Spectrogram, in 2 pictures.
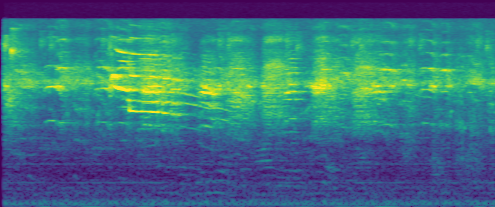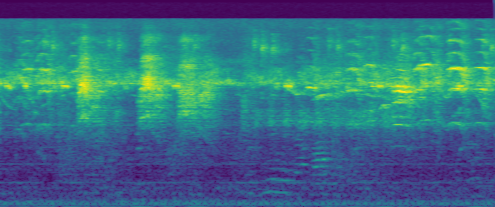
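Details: Indian grey hornbill squealing while wagging its tail back and forth, a second hornbill joining it, a koel calling in the background; shrill high squeals and chirps overlap in a busy, irregular stream throughout.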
